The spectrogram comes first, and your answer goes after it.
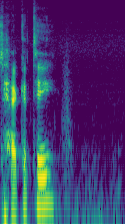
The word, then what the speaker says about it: Hecate: It's pronounced Hecati.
